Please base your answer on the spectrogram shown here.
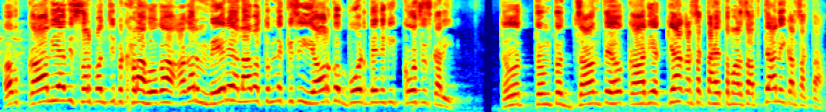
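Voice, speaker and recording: A bullying male village bandit from a cartoon, threatening and full of brag, with a woman doing the voice. His voice sits very high. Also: steady tone, quick pace, fairly bright tone. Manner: threatening, bragging. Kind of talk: cartoon voice acting.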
